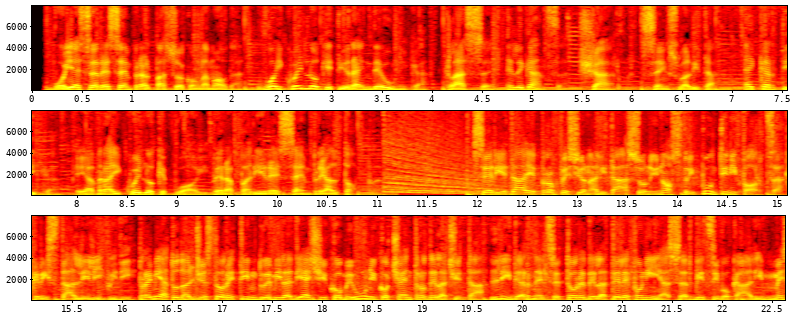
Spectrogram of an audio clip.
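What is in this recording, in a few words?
Italian male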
